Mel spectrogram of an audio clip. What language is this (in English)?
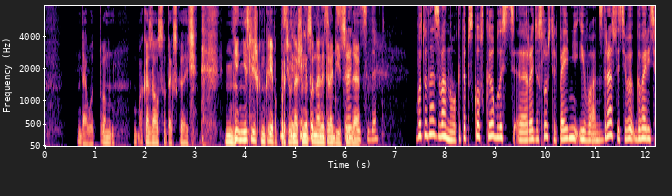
Russian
